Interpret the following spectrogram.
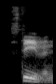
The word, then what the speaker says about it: Stephen: So is it Stephen or Stephen? Steven, yeah. Steven, okay. I thought I was saying it right, but you like the Steph, like Steph Curry.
